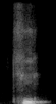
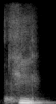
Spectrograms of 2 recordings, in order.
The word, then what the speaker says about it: ki: Qu'est-ce que c'est le ki? Le ki, le mot K-I, c'est mot japonais, et Ku-I, le mot chinois, la prononciation chinois, parce que japonais et chinois, c'est pas pareil, qui signifie, par exemple,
